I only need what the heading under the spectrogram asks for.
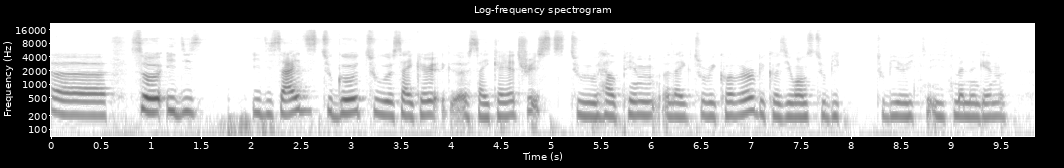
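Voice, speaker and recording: A woman with a French accent speaks at a medium pitch and a moderate pace. Her tone is dark and mellow, and her intonation is fairly even. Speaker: streamer. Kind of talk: casual chat. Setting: livestream. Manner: halting.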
